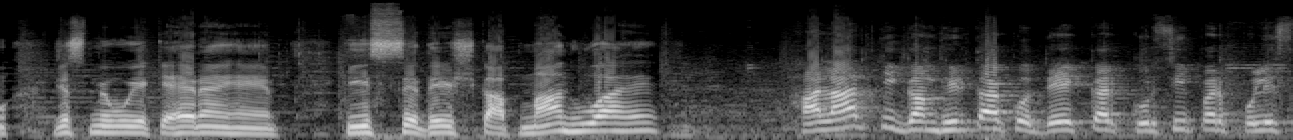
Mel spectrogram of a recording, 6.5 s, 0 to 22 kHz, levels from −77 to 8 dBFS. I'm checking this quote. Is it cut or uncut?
cut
